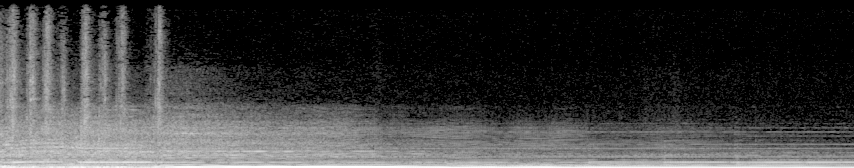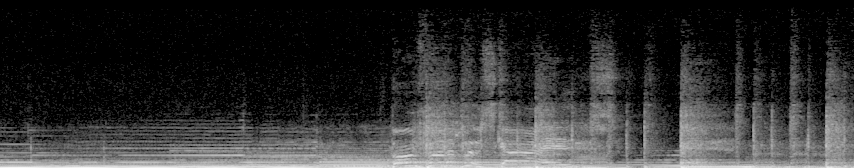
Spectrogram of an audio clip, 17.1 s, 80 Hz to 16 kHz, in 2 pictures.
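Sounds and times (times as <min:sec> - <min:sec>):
electric guitar chords: 0:00.0 - 0:17.0.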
